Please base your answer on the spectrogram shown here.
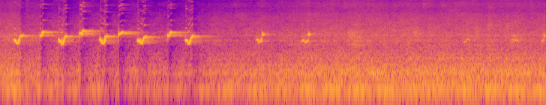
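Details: Yellow-vented bulbul in long rapid ropel-style song, played as a lure to provoke rival bulbuls to answer: about nine loud whistled notes, each dipping then rising sharply, in quick succession, followed by two faint notes over steady low hum.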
